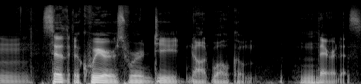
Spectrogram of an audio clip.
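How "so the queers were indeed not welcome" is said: deep voice-over narrator voice. A speaker redoes a narrated line, going deeper: deeper narrator voice. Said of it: "I think I need to go deeper".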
